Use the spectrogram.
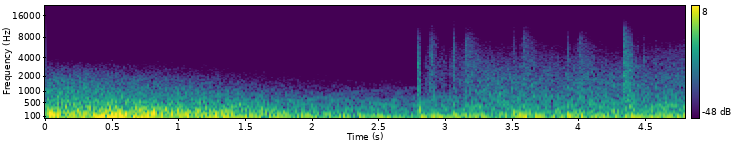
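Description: Battleship Wyoming's guns fire in a naval combat game, a heavy rumbling boom that decays, followed by a series of sharper distant shell reports and crackles.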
